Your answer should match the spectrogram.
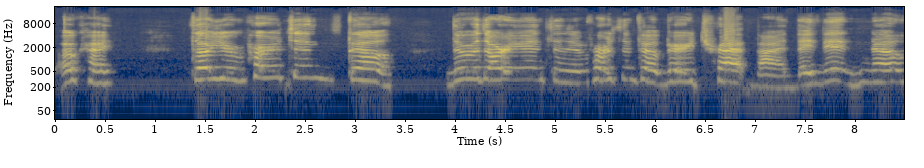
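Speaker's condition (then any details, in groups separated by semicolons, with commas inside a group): Throat cancer radiation damage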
